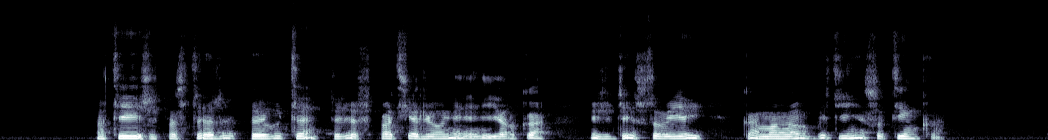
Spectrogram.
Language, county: Lithuanian, Šiauliai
